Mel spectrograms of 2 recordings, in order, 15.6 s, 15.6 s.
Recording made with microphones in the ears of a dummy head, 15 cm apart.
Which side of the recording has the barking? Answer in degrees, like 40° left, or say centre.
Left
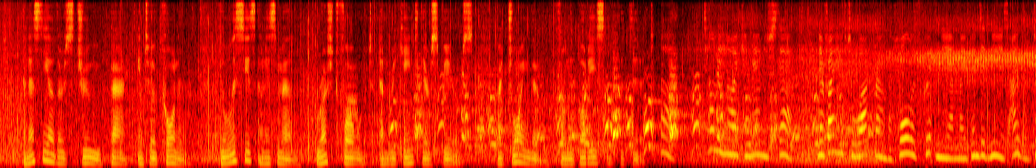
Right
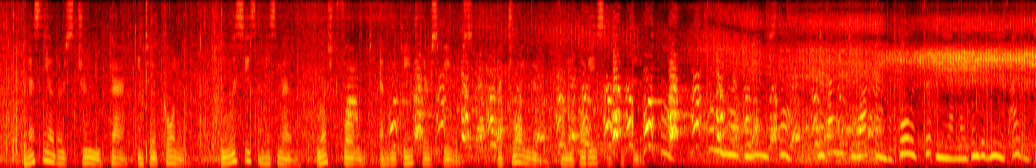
40° right.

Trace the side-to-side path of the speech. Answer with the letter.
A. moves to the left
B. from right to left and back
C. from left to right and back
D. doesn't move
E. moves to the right
D.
